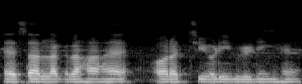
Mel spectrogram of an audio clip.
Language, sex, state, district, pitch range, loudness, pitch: Hindi, male, Madhya Pradesh, Katni, 120-125 Hz, -18 LUFS, 120 Hz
